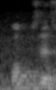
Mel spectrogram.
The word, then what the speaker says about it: obsessed: Obsessed, OB, and you pronounce it as AB, obsessed with.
